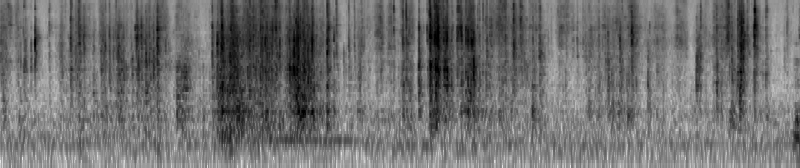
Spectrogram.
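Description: Crinkling and rustling of a DuPont Tychem respirator hood's stiff coated fabric as it is handled and bunched, in irregular bursts that are loudest a couple of seconds in.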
